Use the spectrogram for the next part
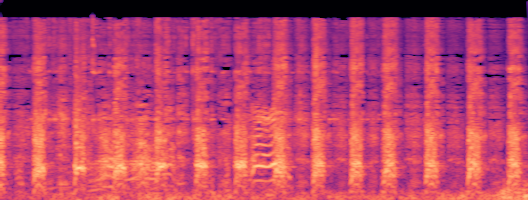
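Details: Bakarwal dog barking in steady bursts of about two barks per second, loud coarse woofs with a few higher yelping notes mixed in around the middle.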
